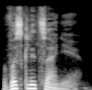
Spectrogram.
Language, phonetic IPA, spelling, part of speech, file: Russian, [vəsklʲɪˈt͡sanʲɪje], восклицание, noun, Ru-восклицание.ogg
- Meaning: exclamation (loud calling or crying out; outcry)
